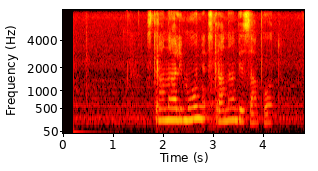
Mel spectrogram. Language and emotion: Russian, sad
